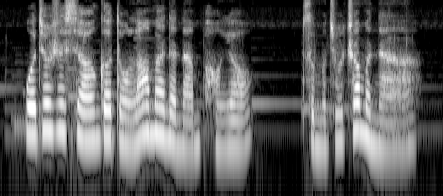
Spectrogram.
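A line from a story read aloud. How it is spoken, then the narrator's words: Sighing. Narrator (Chinese): 朝阳叹口气说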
